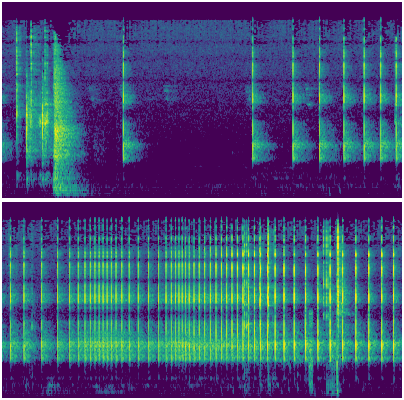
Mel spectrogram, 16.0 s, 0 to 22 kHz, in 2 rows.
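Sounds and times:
metal detector clicking: 6.8 - 16.0.

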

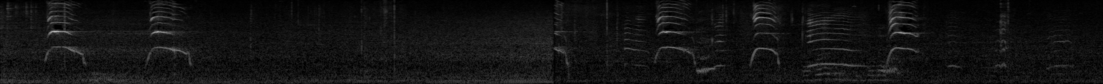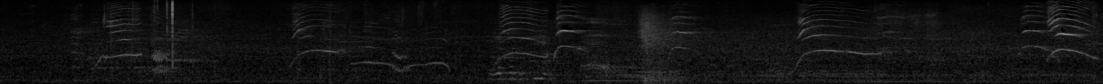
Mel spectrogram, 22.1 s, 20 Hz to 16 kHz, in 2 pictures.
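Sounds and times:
low steady hum: 0.0 - 6.2
kittens mewing: 0.4 - 2.0, 5.5 - 11.0, 11.6 - 13.2, 13.8 - 22.0.

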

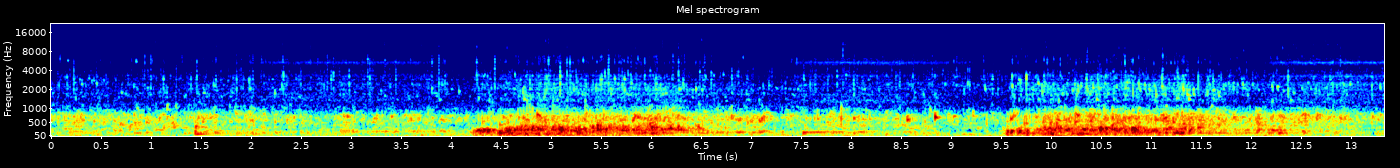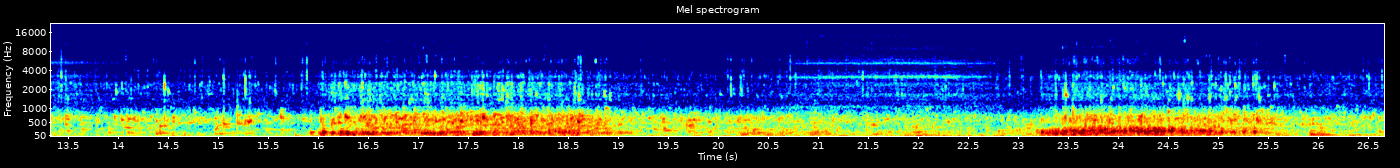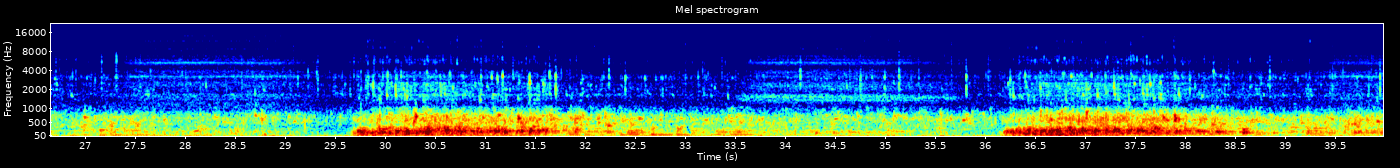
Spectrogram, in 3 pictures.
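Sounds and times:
exhaled bubbles gurgling underwater: 0.0 - 39.9
regulator inhalation hiss: 2.2 - 3.8, 7.6 - 9.4, 12.3 - 14.0, 20.7 - 22.9, 27.4 - 29.3, 33.6 - 35.9.

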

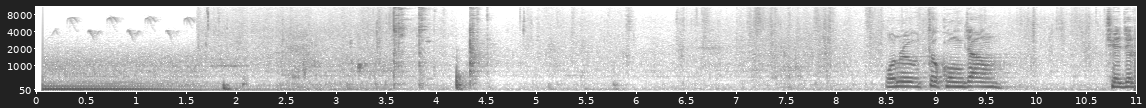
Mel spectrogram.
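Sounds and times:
birds chirping: 0.1 - 4.0.

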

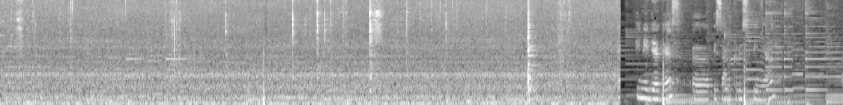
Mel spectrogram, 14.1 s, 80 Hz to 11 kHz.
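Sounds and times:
fritters sizzling in hot oil: 0.0 - 10.4
metal tongs clicking on pan: 3.7 - 4.0, 4.8 - 7.6, 8.8 - 9.0.

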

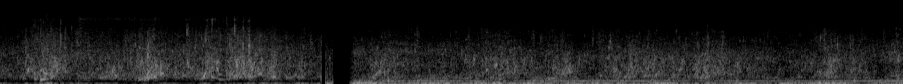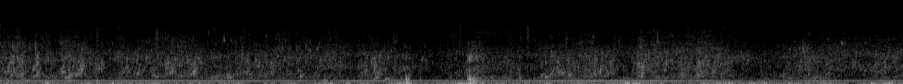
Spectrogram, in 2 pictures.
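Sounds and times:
steady low hum: 3.6 - 18.0.

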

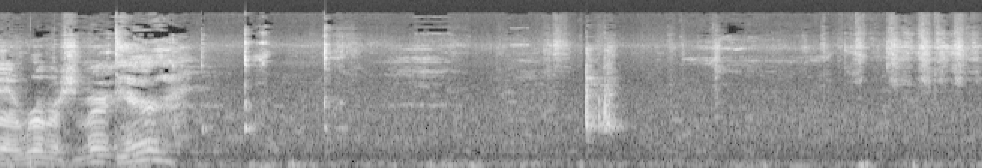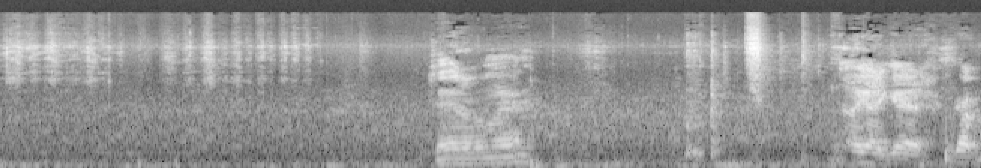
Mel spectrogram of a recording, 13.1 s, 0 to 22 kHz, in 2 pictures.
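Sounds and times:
faint scratching: 4.6 - 9.1.

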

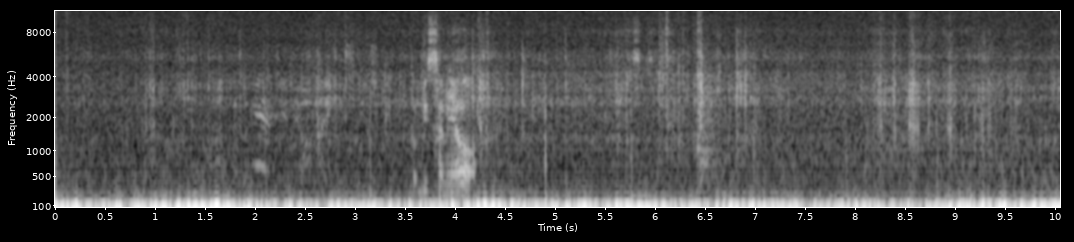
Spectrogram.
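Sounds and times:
wind rumble on microphone: 0.0 - 10.0.

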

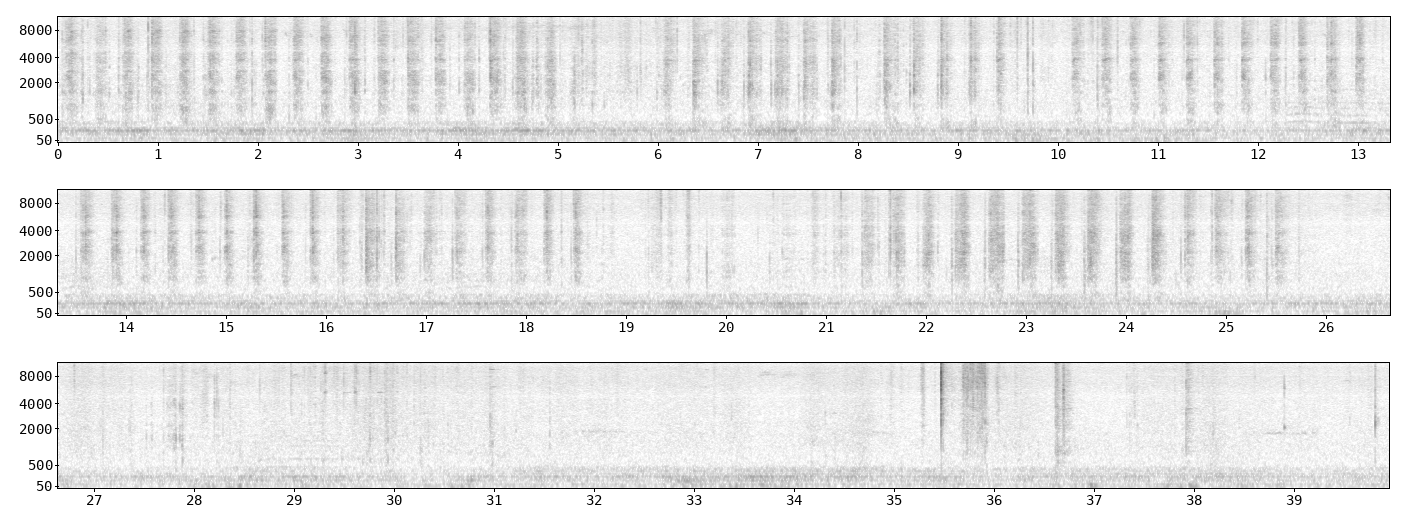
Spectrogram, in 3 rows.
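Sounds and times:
knife blade scraping wood: 0.0 - 25.8, 35.3 - 36.8.

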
